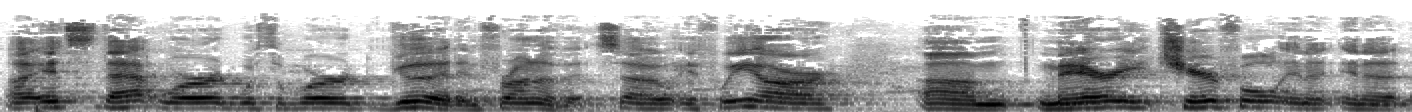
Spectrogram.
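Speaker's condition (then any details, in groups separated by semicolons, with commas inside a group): No condition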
